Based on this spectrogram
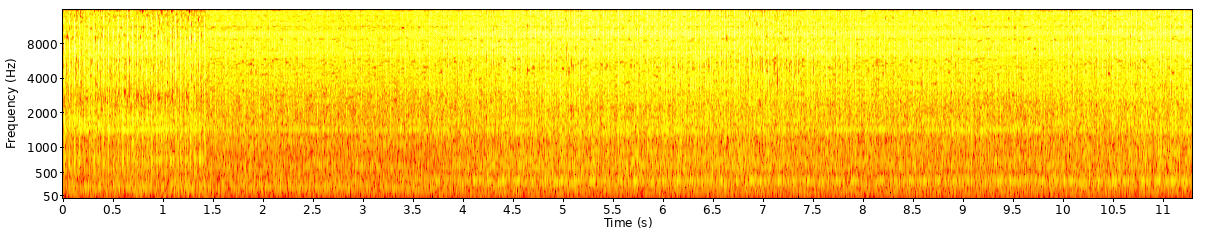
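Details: VAG BDW engine knocking both cold and warm: sharp, steady metallic tapping about three times a second over the idle; an internal knock of unclear cause.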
